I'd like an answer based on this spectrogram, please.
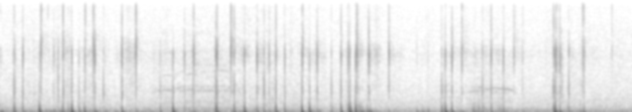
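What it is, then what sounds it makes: Glass perfume bottle. A small, dark, square glass perfume bottle with a cap, held in the hand, is tapped and scratched with long red nails. Rapid, irregular sharp clicks with a dull low body and almost no ring come through, with soft scratching and faint brief squeaks between them.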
